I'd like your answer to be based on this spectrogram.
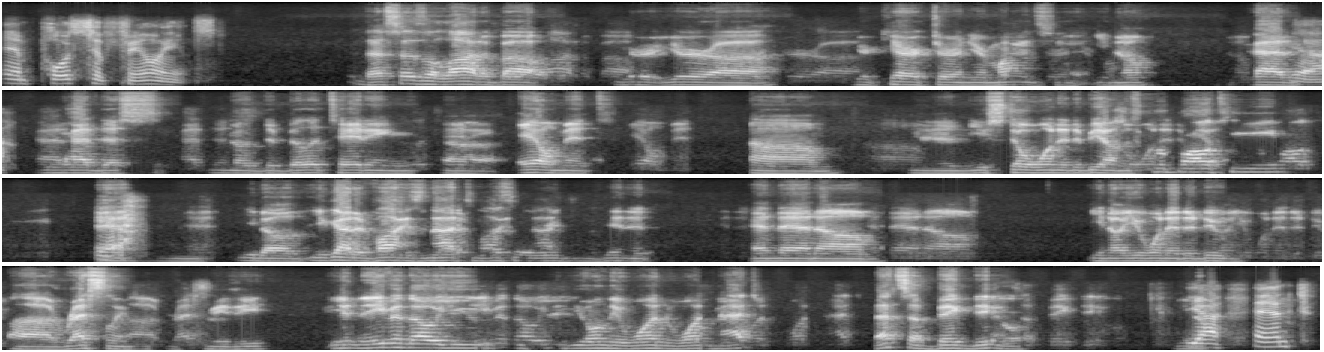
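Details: Adult male speaker; typical speech.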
